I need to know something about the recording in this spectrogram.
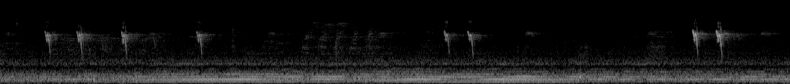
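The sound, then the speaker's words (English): A wild bird, number 258, calls in short, sharp, high chirps, coming in small bursts of two or three with pauses between, over a steady low droning hum. “So recording, 258 continues to call here.”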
